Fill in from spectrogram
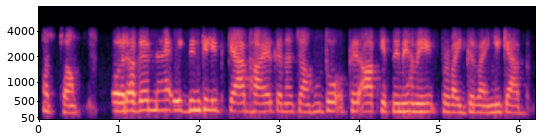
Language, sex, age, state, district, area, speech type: Urdu, female, 30-45, Delhi, South Delhi, urban, conversation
